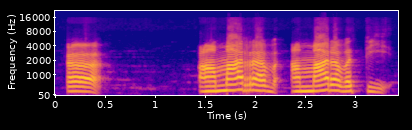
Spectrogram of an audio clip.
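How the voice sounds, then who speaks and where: With a Kannada accent, a woman speaks in a bright, sharp tone at a high pitch and with lively intonation. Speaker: live stream show host. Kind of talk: casual chat. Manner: halting, many fillers.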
